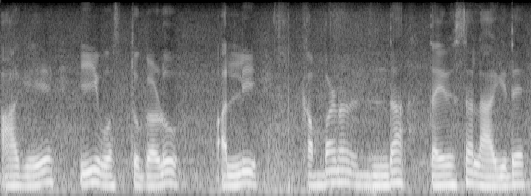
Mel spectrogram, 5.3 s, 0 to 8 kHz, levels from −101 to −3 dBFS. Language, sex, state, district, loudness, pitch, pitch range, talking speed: Kannada, male, Karnataka, Bangalore, -15 LUFS, 115 Hz, 110-130 Hz, 65 wpm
